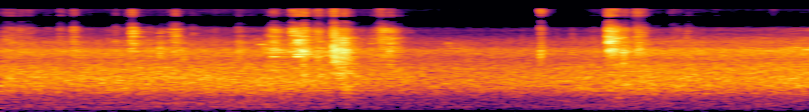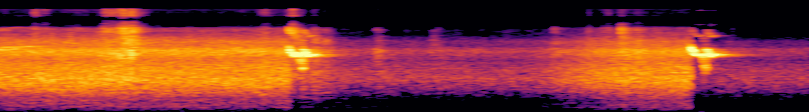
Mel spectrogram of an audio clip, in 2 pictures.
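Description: Budgerigars in an outdoor aviary: a few short chirps over a steady rushing background, then two loud, sharp calls sliding down in pitch, one about five and a half seconds in and one near the end. The background noise drops away sharply after each call.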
